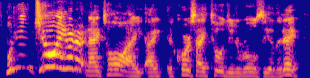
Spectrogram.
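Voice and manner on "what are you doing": put-on high, loud whiny kid voice; a child's high indignant squeal. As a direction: mimic a son's angry whine. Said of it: "he goes".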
